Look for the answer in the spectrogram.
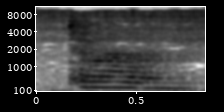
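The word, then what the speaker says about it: Tom (ཏཾ): Tom. And the ah stretches for a long time. So it's like a song. It starts with a t, but then it just goes ah.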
